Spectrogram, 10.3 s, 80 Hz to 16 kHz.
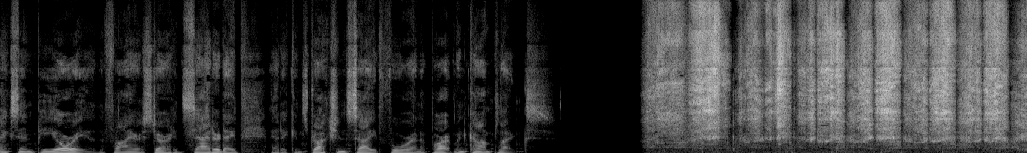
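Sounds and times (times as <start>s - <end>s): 
speech: 0.0s - 5.6s, 6.4s - 6.8s
ice scraped off a car windshield in a Colorado winter: 6.4s - 10.2s.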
